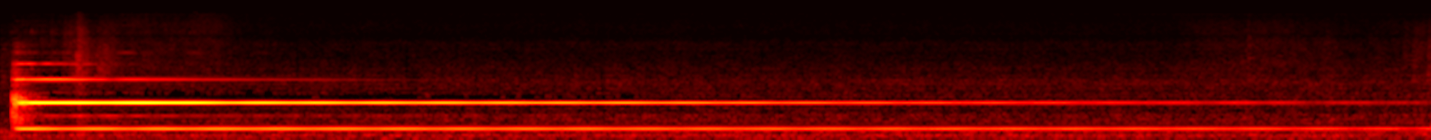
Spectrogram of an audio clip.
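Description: Altar bell struck once at the elevation of the chalice after the consecration, ringing out with a low and a higher steady tone that fade slowly over about ten seconds.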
